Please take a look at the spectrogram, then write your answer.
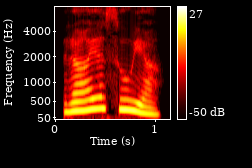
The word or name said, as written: ರಾಯಸೂಯ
